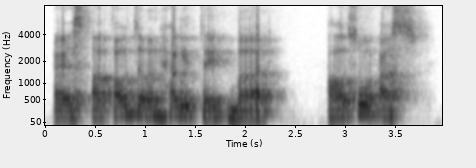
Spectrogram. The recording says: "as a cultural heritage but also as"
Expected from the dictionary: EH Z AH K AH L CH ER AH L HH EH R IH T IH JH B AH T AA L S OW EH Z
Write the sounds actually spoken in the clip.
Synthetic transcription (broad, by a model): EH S AH K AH L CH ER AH N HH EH L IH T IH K B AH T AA L S OW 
